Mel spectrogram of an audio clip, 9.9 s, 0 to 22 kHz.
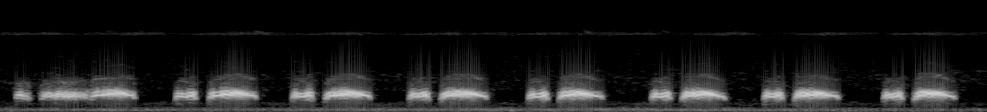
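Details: Spotted dove running while delivering 'lèo rồng' coos: eight evenly spaced two-part phrases, a clipped note then a drawn-out rounded coo, roughly every 1.2 seconds, with faint low humming behind.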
